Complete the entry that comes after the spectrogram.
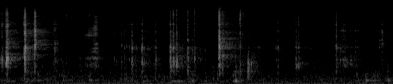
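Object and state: Dry bar soap shaved with a blade.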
